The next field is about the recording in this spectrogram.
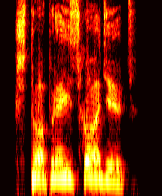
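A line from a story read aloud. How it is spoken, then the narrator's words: Angry question. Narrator (Russian): сердито спросил Скарсон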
